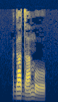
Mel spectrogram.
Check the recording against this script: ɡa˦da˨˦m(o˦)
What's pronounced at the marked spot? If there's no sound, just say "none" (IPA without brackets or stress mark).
o˨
